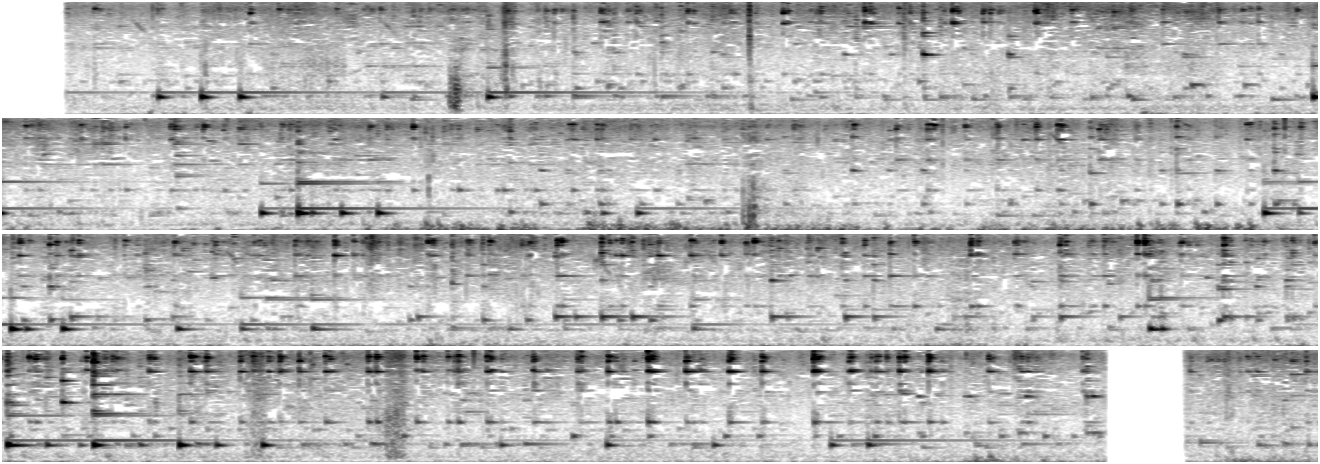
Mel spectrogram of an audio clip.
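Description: Bells on a grazing flock of sheep clinking and ringing on and off. A low rumble runs for a few seconds in the middle.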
